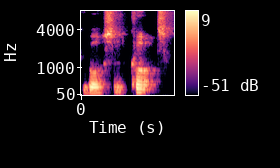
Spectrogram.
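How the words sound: The vowels are said in a northern English way. "people in the north saying things more like"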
